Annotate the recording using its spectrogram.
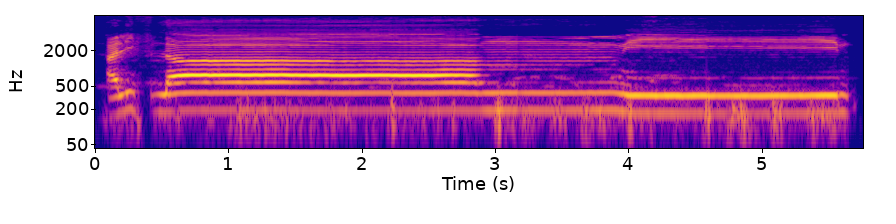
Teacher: الف لام میم، ان میں دیکھیں مدات کی مقدار بھی ہم نے پوری رکھنی ہے اور آگے میم ساکن میں دوسرا میم آ گیا ہے، اس لیے یہاں پر ادغام شفوی بھی ہوگا، یعنی اس میں غنہ بھی کریں گے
